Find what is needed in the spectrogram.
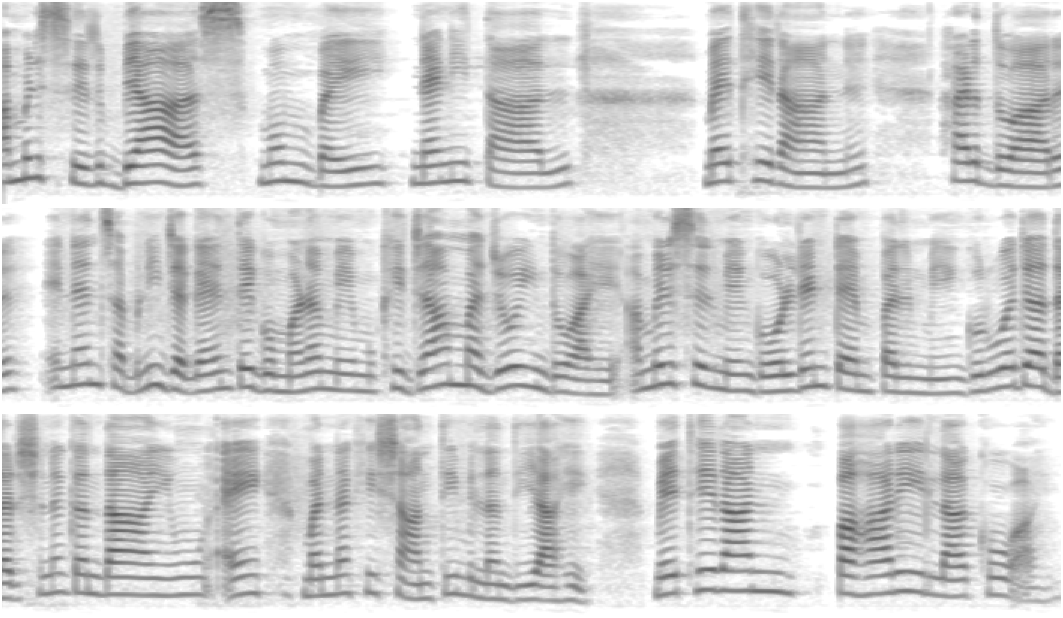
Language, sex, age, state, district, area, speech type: Sindhi, female, 30-45, Maharashtra, Thane, urban, spontaneous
